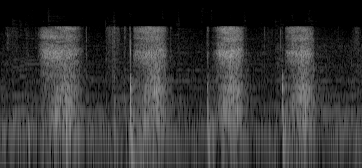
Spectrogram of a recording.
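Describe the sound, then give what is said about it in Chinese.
An HB pencil scratches out four straight lines on paper in a steady rhythm, each a short, dry, raspy scrape beginning with a faint tap of the tip on the paper. No one speaks. “如果我把它画一个直线呢？”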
